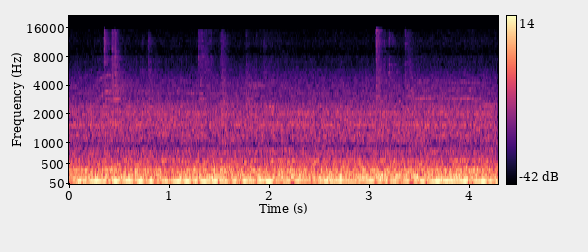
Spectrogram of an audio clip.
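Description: Steady hum and whir of a countertop convection oven with air fryer running its fan, with a few light metal clicks against the wire rack as food is lifted out.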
